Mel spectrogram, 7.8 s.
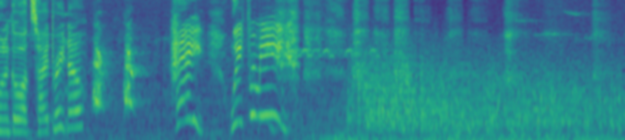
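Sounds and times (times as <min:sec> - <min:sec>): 
speech: 0:00.1 - 0:01.4, 0:02.4 - 0:04.7
thunder from an approaching storm: 0:03.9 - 0:07.8.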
